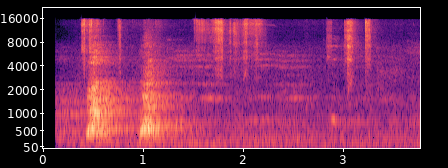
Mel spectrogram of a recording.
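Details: Male German Shepherd puppy, offered for sale in Gurugram, gives two short sharp barks close together near the start, followed by quieter faint yips and background noise.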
